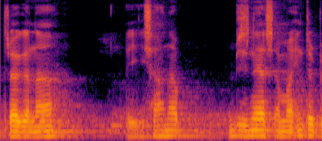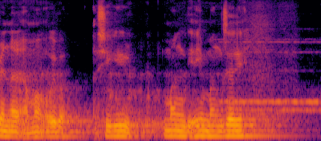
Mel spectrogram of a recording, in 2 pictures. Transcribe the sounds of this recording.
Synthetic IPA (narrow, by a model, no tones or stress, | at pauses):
tɾaɡana | jsana | biznesɐmɐʔintɐɾpɾenɐɾɐ̰mɐʔojbaːsiɡimaŋdiɐjmaŋzaɾi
